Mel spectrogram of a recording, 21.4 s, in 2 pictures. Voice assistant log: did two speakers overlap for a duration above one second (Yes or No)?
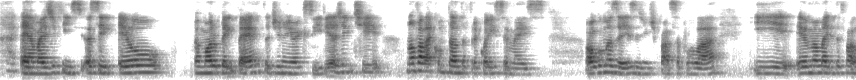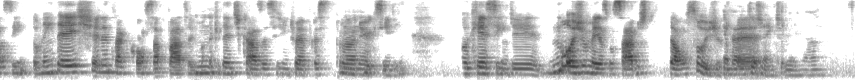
No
